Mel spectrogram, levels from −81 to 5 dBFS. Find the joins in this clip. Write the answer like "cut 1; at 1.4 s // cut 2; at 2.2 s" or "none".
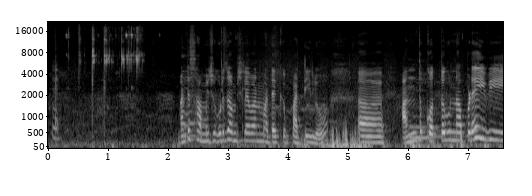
cut 1; at 2.2 s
